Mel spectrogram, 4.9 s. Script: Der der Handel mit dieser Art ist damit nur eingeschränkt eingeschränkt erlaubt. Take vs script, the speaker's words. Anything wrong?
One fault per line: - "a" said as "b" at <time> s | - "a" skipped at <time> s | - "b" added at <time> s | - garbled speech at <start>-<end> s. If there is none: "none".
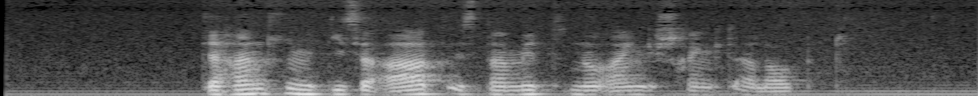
- "der" skipped at 1.1 s
- "eingeschränkt" skipped at 3.7 s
